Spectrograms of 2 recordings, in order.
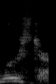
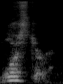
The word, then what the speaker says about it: Wooster: First of all, they don't like it being pronounced Wooster, I found out. No. And when I found that out, I'm like, okay, this is perfect. How do they pronounce it anyway? Worcester.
